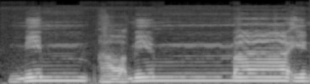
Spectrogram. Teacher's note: Mim ma'in yang kita dengung tu ialah pada mim. Mim ma'in. Maknanya idgham kamil lah.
